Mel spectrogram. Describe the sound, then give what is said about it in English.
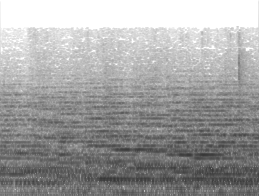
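Church bells at St. Michael's church in Chagford ring in a continuous, overlapping peal, their tones blending into a loud, steady wash of sound with no voices. “one of the church bell ringers, has compiled a history of the church's bells”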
